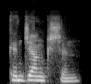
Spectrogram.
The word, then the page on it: conjunction: Indian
